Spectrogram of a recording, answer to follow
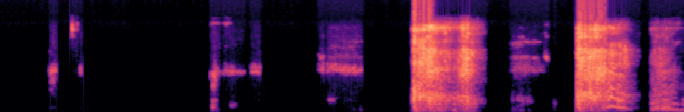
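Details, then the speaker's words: Adult with throat congestion gives two loud, harsh, mucus-laden wet cough bursts after faint throat noises; she reports wheezing and not having done her breathing treatment today. "you hear what's in my throat hear that that's that stuff trying to come out because i haven't i haven't i'm wheezing until i haven't done my breathing treatment today"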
